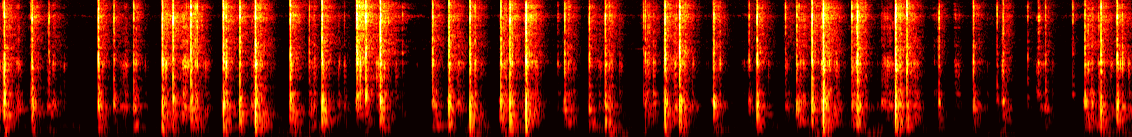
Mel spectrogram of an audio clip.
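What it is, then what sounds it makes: Plastic object tapped with long nails. Long acrylic nails tap rapidly on a plastic object, making fast, dry, clicky taps that sound like typing on a keyboard. The taps come in quick bursts with brief pauses, each one short and bright with almost no low end or ring.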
